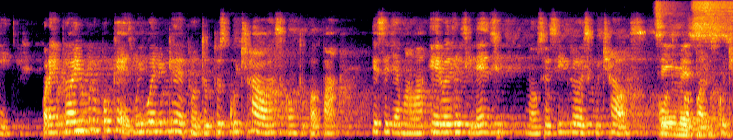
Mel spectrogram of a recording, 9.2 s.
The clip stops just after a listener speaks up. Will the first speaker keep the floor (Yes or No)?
No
